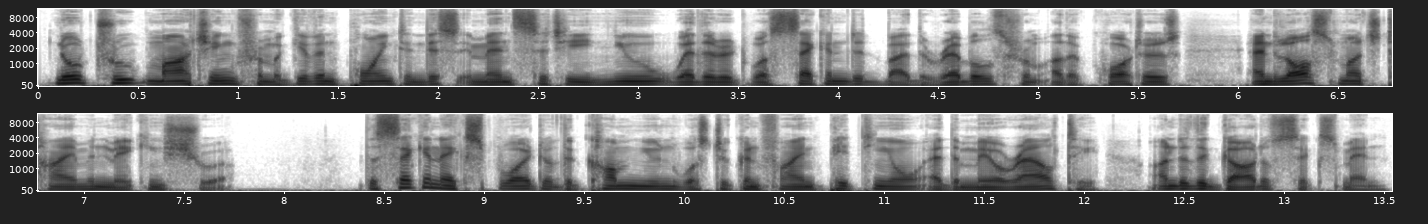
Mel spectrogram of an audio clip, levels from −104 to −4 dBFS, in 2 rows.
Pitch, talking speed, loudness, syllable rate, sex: 105 Hz, 215 wpm, -20 LUFS, 5.8 syllables/s, male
